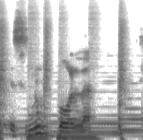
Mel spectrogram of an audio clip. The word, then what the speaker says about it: Snubbull: Sì, proprio, allora, questo libro qua è proprio eh, scritto come si pronuncia ed è Snoopball, signori miei.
